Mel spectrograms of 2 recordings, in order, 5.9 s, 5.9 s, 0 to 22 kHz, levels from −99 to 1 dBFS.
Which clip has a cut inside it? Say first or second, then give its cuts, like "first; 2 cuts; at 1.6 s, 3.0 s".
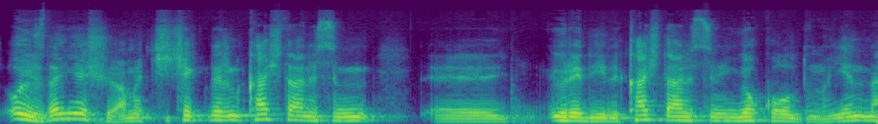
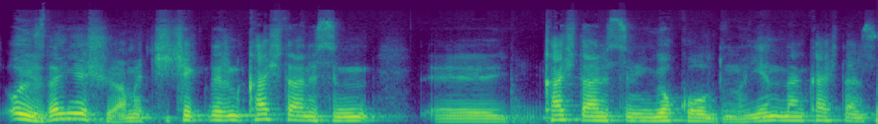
second; 1 cut; at 3.6 s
